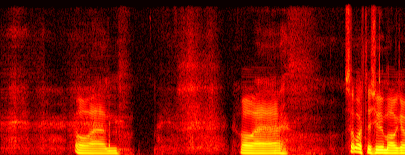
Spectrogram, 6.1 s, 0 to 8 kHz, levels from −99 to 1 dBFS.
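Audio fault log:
0.0–0.68 s, 1.0–1.41 s, 1.6–1.85 s, 5.45–5.5 s: echo leak. A copy of the speech returns half a second late. It is loudest around 1.6 s, about 15 dB down, and barely there by 5.45 s. A fixed 500 ms lag, not a smeared reverb tail, points to a likely echo canceller on one side missing loudspeaker pickup.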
